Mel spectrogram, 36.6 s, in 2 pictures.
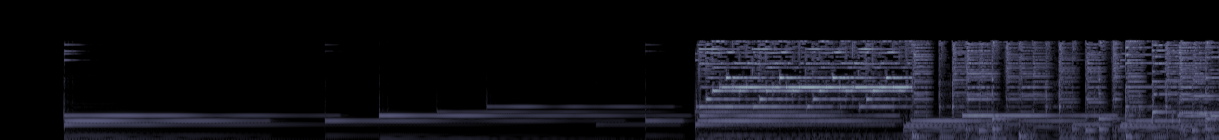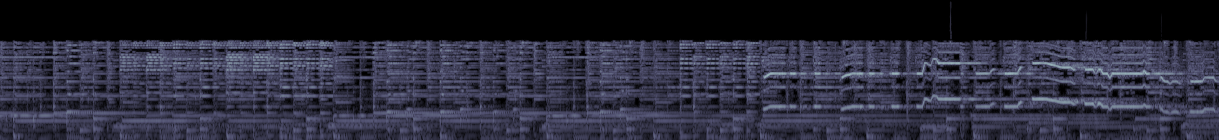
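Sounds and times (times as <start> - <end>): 
Tamil karaoke music: 10.4 - 36.5.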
